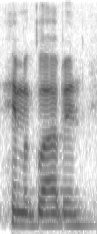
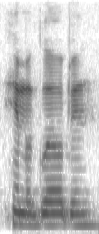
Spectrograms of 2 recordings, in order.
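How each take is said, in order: Both takes have the same delivery.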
